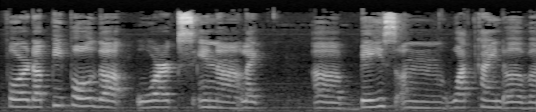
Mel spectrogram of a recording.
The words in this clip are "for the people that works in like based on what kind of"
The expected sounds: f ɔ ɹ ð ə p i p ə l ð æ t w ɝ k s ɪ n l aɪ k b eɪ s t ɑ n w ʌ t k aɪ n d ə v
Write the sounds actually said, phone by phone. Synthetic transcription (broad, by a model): f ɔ ɹ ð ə p i p ə l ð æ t w ɝ k s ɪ n l aɪ k b eɪ s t ɑ n w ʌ t k aɪ n d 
